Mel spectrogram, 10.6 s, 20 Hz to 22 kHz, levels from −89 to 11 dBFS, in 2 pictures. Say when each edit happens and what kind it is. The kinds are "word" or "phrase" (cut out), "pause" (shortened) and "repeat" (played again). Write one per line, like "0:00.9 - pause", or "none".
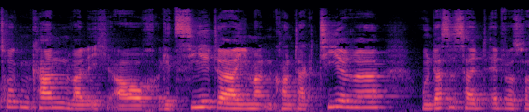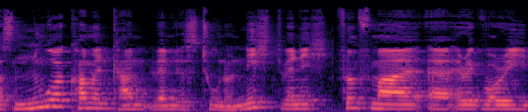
0:01.6 - word
0:08.6 - pause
